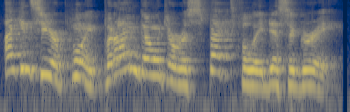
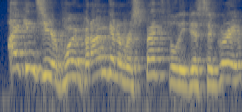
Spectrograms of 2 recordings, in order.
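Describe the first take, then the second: First: The sentence is spoken clearly at a steady pace. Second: The sentence is rushed out very quickly. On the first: The speaker calls it right. "Check it out" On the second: The speaker calls it wrong. "Whoa, slow down, jockey. There's no race"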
